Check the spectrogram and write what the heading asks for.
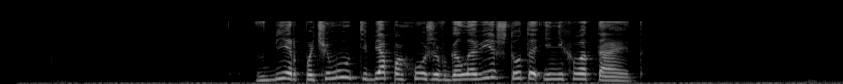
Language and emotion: Russian, angry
